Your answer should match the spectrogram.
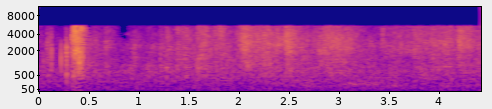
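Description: A sharp, crackly burst of paper tearing opens, followed by a steady wash of rustling and ripping noise as dollar bills handed out to people in front of the speaker are ripped in half, with no voices.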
